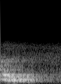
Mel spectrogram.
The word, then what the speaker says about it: कूल: वैसे ही जैसे हम स्व और दीर्घ सुनते हैं, हम स्व का मतलब कुल, इसको आप बोलते हैं कुल, और एक होता है कूल, दोनों के बाद मीनिंग में भी काफी अंतर होता है।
